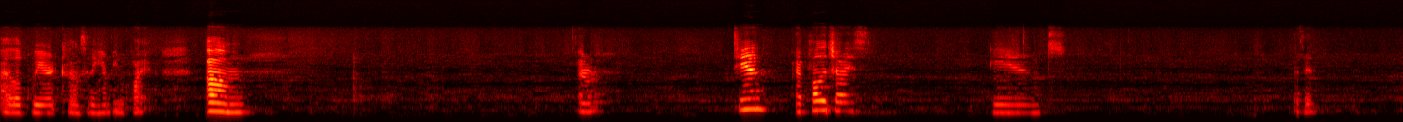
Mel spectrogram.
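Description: A young woman speaks close to a webcam microphone, in short bursts with pauses.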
